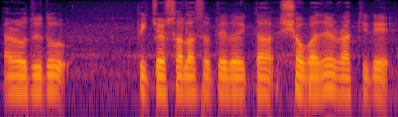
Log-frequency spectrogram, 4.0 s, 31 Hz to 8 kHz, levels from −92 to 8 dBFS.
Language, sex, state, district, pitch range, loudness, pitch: Nagamese, male, Nagaland, Kohima, 100-110 Hz, -18 LUFS, 105 Hz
